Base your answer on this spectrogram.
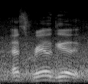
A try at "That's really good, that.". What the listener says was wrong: She said that's real good. You stuck to the American accent there.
